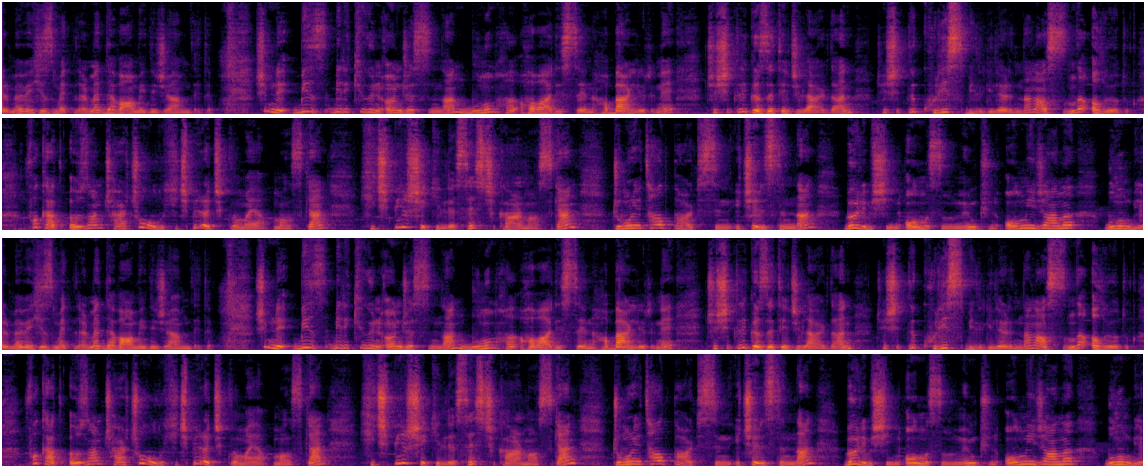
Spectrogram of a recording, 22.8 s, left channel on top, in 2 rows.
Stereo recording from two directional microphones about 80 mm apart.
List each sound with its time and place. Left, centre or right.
0.0 s a woman's voice: right
2.6 s speech: right
3.0 s a woman's voice: right
21.2 s a woman's voice: right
